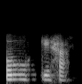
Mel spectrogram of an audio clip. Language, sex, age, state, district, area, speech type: Gujarati, female, 18-30, Gujarat, Surat, rural, conversation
